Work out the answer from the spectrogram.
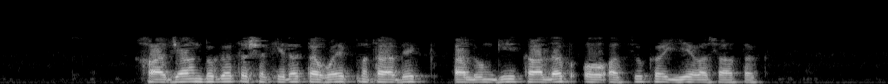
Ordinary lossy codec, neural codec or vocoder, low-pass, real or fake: MP3, 16 kbps; codec, 16 kHz, 16 kbps, FunCodec, trained on LibriTTS, 50 frames a second; 3.6 kHz; fake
